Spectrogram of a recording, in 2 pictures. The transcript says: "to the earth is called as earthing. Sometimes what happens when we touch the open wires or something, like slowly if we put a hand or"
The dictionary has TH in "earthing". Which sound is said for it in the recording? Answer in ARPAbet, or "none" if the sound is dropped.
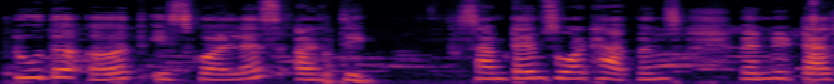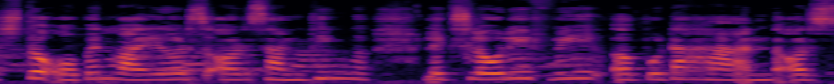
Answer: T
